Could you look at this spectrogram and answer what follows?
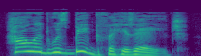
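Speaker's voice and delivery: usual speaking voice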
